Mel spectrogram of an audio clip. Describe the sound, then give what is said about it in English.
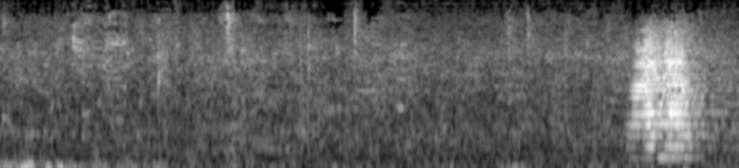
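A truck horn on the bridge between South Carolina and Georgia sounds once near the end, a short, loud, low blaring blast of under a second, rising over steady background noise and faint murmuring voices. “Heard a sort of truck horn there on the bridge that goes from South Carolina to Georgia.”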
